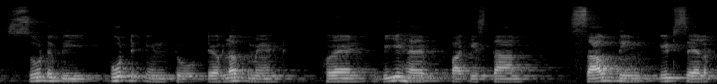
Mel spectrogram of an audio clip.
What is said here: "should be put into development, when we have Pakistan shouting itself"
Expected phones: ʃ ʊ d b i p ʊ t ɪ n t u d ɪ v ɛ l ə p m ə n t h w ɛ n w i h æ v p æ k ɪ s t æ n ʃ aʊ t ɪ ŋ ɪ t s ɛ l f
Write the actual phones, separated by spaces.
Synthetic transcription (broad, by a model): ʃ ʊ d b i p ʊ t ɪ n t u d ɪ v l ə p m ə n t h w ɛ n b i h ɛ p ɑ k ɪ s t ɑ n s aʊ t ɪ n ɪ t s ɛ l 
